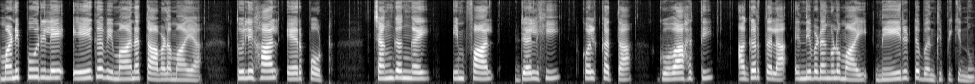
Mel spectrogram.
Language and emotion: Malayalam, neutral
